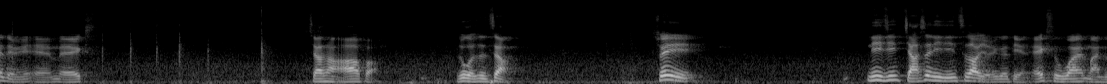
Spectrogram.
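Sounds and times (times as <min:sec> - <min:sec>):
chalk clicking on blackboard: 0:00.9 - 0:02.8.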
